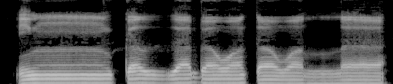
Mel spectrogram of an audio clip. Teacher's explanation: Ketika diwakofkan, bacaan la-nya dihukumi mad tabi'i dan dibacanya 2 harokat. · Ara'aita in nun sukun berhadapan dengan huruf ikhfa yaitu kaf di sini ya, maka nun sukunnya harus disamarkan.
